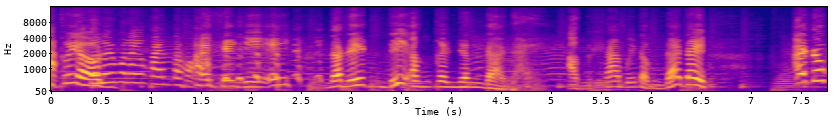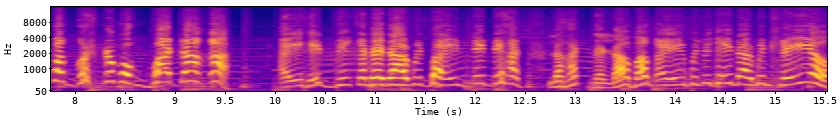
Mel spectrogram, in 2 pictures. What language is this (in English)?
Filipino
